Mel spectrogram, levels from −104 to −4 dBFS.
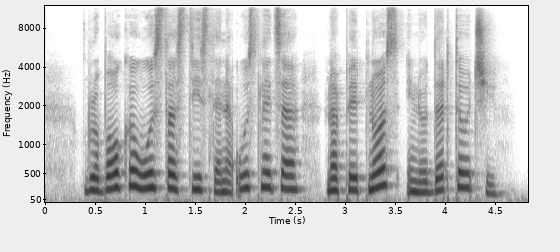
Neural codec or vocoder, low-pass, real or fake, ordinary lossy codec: codec, 24 kHz, 0.9 kbps, WavTokenizer, small release; none; fake; none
